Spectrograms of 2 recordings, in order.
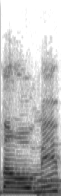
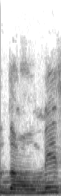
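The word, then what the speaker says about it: Danhomè: de Down me oui je prononce dans Homer parce que ce qui a été francisé et transformé en Dahomey alors si on parle traduire de manière vraiment en langue béninoise c'est c'est littéralement dans Homé c'est comme dans le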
